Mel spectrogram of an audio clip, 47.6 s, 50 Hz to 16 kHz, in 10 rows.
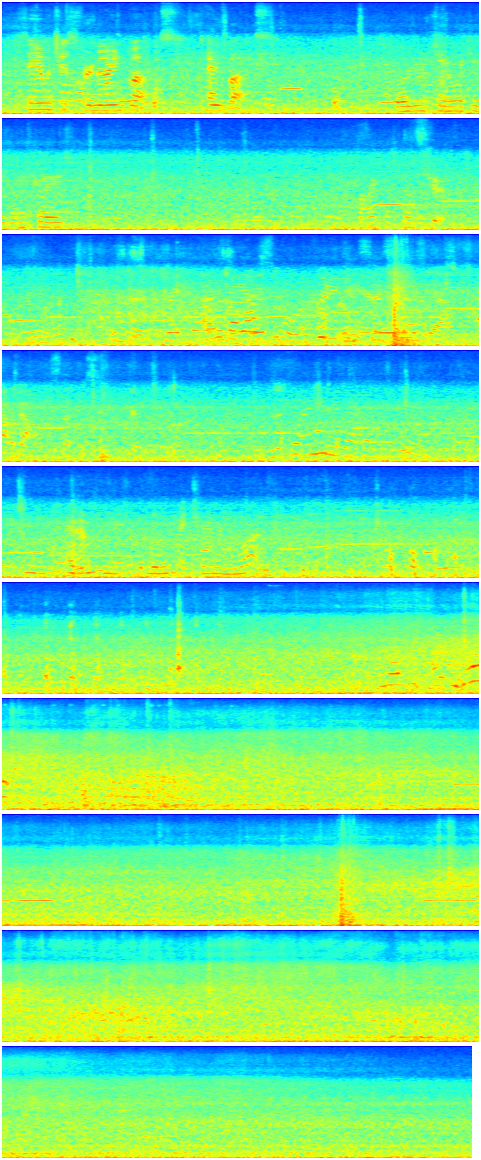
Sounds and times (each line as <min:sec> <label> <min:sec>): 0:00.0 Road traffic 0:47.6
0:08.4 Flute 0:25.6
0:13.4 Door 0:13.8
0:36.7 Door 0:37.2
0:37.5 Flute 0:38.4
